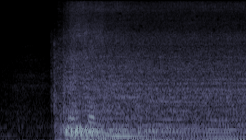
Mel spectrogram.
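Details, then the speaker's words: Motorcycle starting after fitting a "silent" performance camshaft: smooth, even run with light revving. Quiet top end, nearly as quiet as the original engine, with no cam clatter. "Olha que mudou o barulho hein tá fazendo barulhinho que o motor original faz é praticamente quase nada né"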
